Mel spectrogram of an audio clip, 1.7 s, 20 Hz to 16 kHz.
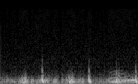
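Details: Physiological splitting of S2 with breathing: S1–S2 single on expiration ("out"), S1–A2–P2 split on inspiration ("in"), as inspiration draws more blood into the right ventricle, delaying pulmonic valve closure.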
